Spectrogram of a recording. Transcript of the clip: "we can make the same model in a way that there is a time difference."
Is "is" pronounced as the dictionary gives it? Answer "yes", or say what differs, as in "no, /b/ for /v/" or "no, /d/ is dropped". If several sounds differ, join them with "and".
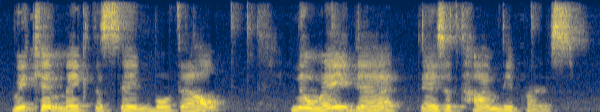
yes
